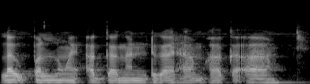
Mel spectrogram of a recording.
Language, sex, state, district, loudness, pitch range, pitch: Wancho, male, Arunachal Pradesh, Longding, -25 LUFS, 90-95 Hz, 90 Hz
